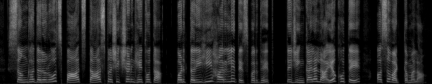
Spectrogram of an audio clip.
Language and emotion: Marathi, sad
